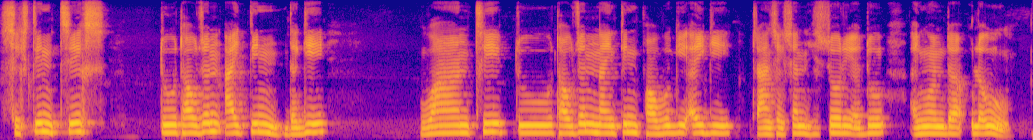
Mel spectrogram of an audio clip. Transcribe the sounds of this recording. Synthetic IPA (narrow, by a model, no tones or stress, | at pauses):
sikstinsiks | tut̪ʰawzɐnajtindɐɡi | want̪ʰɾitut̪ʰawzɐnːajntinpʰawbɐɡiʔɐjɡi | tɾansek̚sɐnɦistoɾiɐdu | ɐjŋondɐulɐku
